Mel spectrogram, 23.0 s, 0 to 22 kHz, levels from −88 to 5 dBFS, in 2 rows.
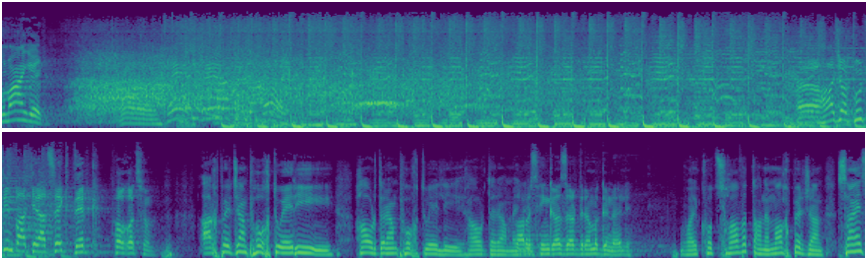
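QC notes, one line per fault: No technical faults can be heard anywhere in the audio; the signal stays continuous and stable.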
